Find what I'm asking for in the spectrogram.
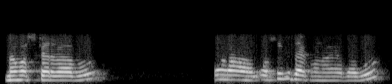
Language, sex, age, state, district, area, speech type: Odia, male, 45-60, Odisha, Nabarangpur, rural, conversation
